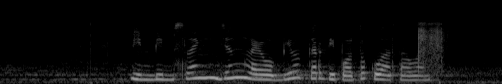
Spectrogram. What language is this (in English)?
Sundanese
